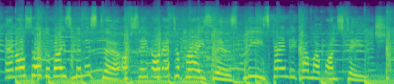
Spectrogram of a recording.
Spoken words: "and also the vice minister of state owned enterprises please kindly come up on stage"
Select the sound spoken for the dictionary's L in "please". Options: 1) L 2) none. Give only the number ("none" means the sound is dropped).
1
